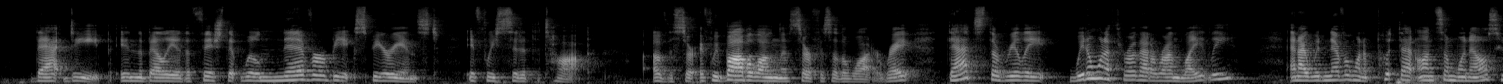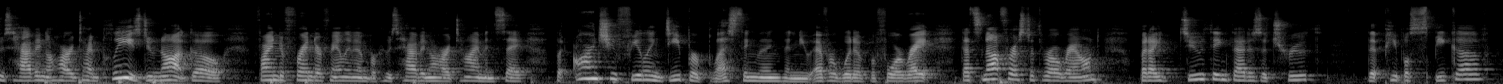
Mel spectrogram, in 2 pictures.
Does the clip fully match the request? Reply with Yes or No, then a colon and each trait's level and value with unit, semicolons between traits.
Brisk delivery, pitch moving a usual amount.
Yes: fast, 210 wpm; average, 4.1 semitones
